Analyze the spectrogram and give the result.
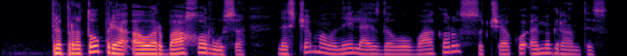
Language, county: Lithuanian, Vilnius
